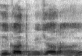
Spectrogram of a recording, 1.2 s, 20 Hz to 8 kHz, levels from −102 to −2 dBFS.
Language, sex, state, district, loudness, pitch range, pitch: Bhojpuri, male, Uttar Pradesh, Gorakhpur, -16 LUFS, 170-190 Hz, 175 Hz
